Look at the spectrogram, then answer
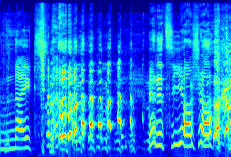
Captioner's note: laughter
